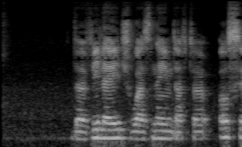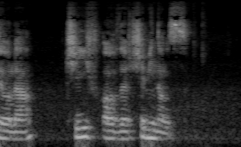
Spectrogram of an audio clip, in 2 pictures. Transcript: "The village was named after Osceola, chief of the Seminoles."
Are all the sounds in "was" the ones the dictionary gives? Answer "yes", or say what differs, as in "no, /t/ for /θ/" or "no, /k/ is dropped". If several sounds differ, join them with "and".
yes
